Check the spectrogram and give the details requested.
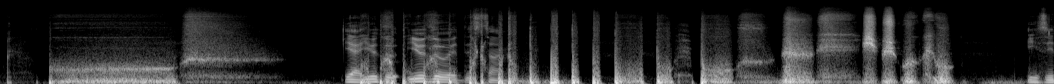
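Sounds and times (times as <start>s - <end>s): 
person imitating heavy respirator breathing: 0.0s - 2.9s, 3.6s - 9.7s
breathy sniffs: 0.5s - 2.8s, 5.9s - 10.2s
speech: 3.4s - 5.3s, 10.3s - 10.5s.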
